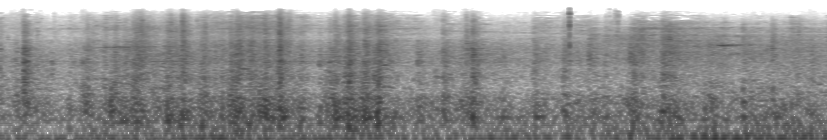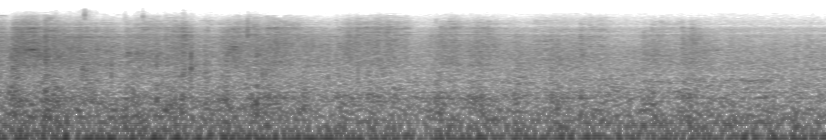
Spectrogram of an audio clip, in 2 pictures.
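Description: Passenger cars and a caboose rolling away on rail, their wheels clicking over the rail joints. The clicks are strongest in the first few seconds and fade as the train recedes, over a steady low rumble.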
